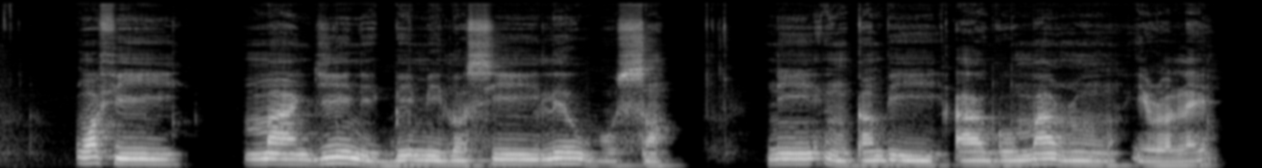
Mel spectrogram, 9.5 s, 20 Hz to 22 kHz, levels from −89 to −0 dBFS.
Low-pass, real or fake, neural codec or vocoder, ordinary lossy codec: none; real; none; none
